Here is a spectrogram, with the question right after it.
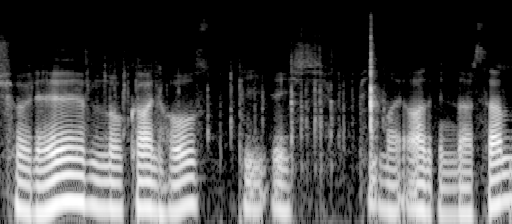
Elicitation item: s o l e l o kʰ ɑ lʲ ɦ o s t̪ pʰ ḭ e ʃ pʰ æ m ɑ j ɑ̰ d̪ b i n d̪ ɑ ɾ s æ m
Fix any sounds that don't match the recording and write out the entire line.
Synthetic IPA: ʃ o l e l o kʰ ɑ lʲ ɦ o s t̪ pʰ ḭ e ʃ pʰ i m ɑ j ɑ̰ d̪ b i n d̪ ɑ ɾ s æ m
